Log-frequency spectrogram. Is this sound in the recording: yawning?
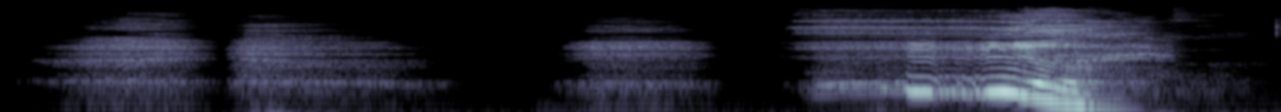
yes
